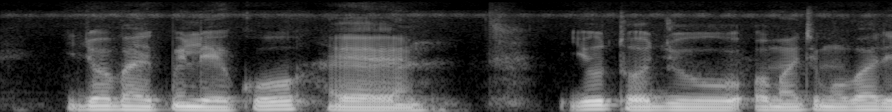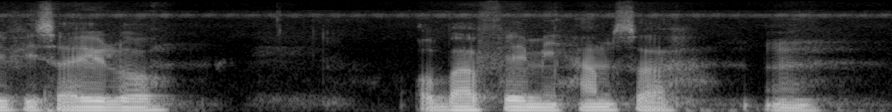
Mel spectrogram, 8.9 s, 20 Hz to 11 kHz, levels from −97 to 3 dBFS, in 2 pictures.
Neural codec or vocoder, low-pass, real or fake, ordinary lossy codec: none; none; real; none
